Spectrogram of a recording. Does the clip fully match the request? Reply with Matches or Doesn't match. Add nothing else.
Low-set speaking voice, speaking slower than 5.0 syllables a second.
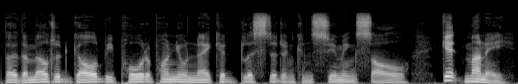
Doesn't match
